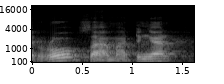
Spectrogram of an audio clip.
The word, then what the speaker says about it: rho: dituliskan dalam bentuk persamaan rho ini membacanya rho bukan p rho = m/v ulang rho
